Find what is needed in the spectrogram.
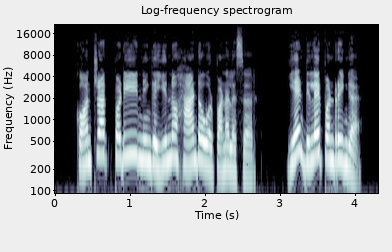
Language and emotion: Tamil, angry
